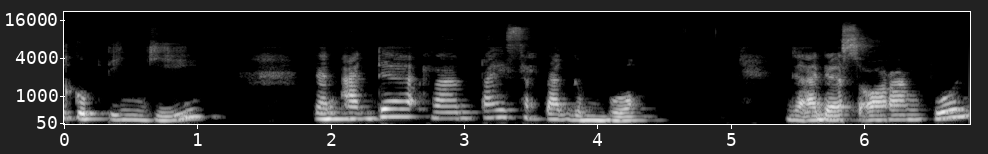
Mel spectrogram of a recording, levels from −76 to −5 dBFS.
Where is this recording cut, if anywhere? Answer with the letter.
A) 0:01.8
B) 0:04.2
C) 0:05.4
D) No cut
D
